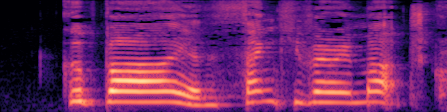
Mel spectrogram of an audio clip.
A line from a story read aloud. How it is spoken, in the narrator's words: cried Binky and the children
